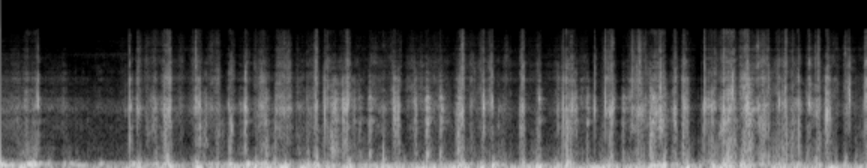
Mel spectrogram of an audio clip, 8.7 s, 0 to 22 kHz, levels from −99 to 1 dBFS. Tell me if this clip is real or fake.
fake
